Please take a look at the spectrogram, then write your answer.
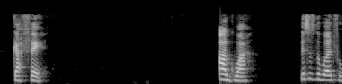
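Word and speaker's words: agua: It's awa.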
